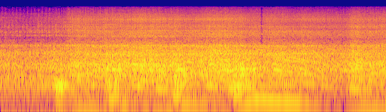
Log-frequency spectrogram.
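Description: A warm car engine fitted with a newly replaced carburettor idles and then revs in a few rising and falling surges. The sound is close and continuous, with no talking.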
